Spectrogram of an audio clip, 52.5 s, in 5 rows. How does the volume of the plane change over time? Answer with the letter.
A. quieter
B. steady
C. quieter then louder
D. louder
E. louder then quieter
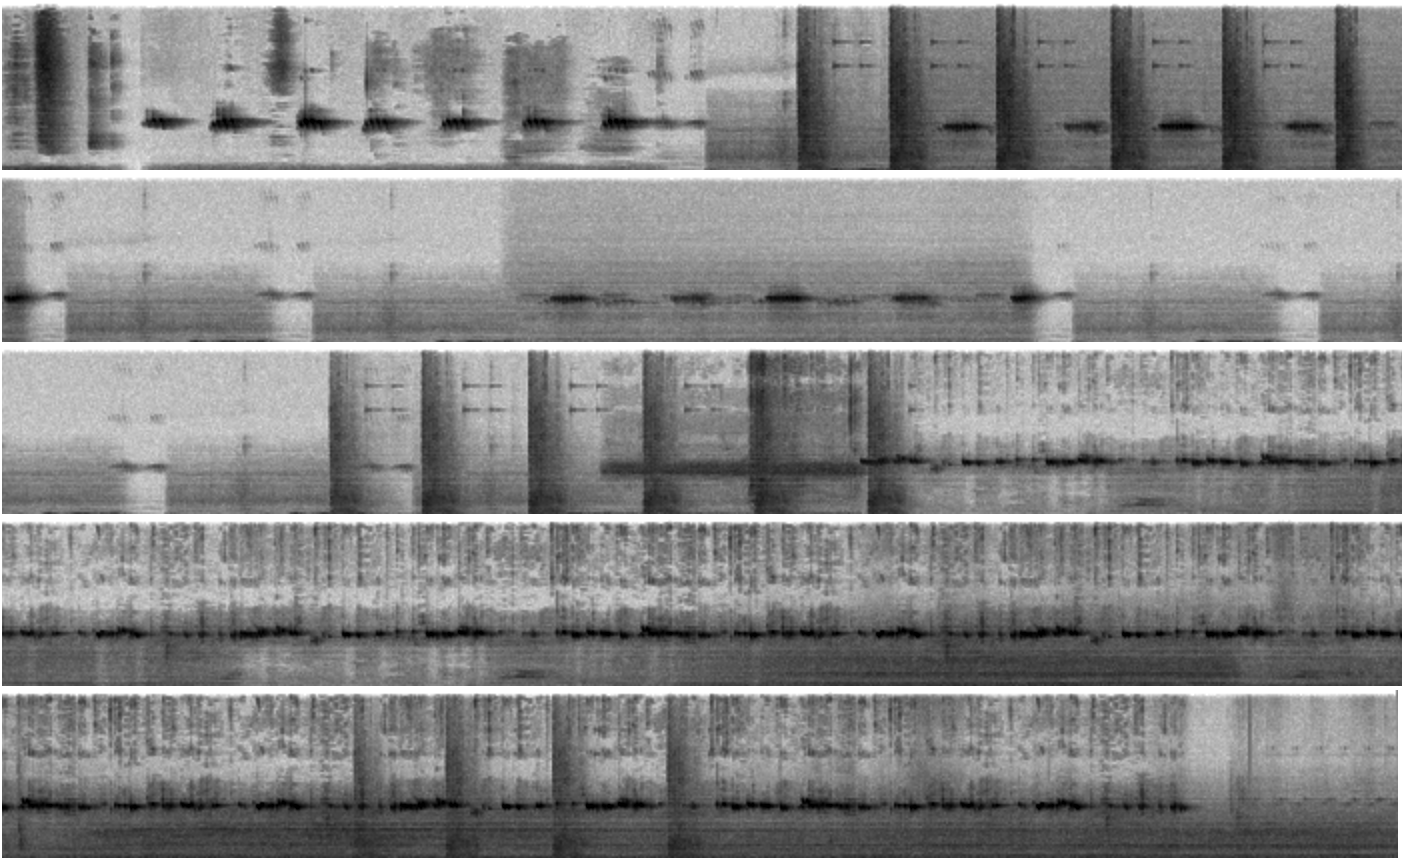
B.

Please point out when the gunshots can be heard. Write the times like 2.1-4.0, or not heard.
6.0-10.2, 23.4-27.9, 44.6-47.5.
